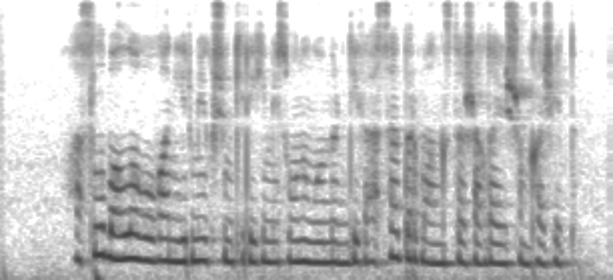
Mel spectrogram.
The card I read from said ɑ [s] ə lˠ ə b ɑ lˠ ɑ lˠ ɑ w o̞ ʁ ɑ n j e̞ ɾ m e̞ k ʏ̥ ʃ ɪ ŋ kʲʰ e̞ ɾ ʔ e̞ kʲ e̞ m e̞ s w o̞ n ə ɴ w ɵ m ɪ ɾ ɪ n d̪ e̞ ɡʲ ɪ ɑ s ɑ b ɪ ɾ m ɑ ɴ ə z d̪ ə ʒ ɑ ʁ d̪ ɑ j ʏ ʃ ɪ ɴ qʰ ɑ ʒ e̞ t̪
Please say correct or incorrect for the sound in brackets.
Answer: correct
